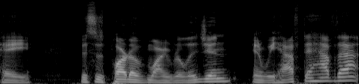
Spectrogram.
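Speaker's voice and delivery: ordinary talk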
